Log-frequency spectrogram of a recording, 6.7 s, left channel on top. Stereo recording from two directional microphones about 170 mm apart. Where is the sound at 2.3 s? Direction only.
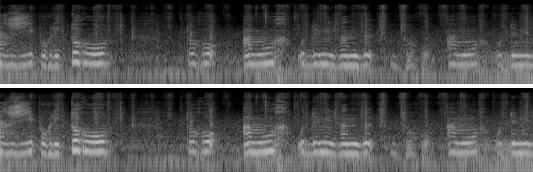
10° right (ahead or behind).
